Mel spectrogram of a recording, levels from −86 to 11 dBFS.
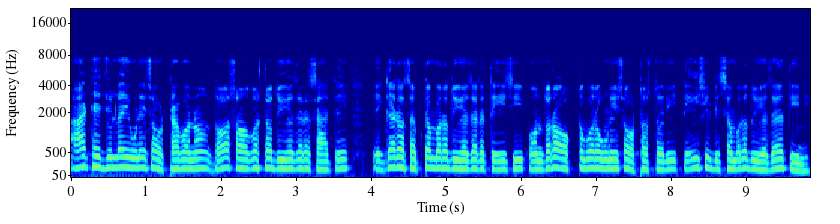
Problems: low volume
